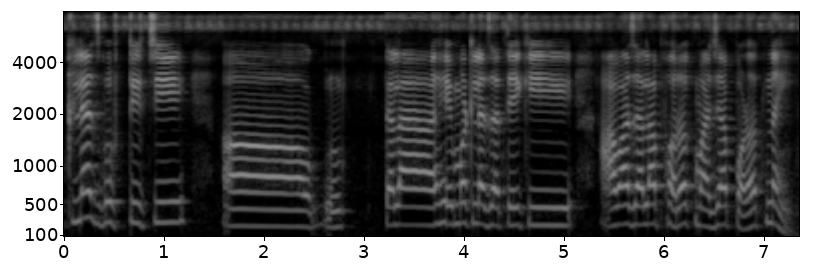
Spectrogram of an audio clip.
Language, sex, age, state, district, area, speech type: Marathi, female, 45-60, Maharashtra, Yavatmal, rural, spontaneous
